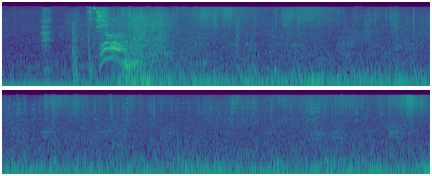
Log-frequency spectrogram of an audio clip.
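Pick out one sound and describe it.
A sled rushes over snow.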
